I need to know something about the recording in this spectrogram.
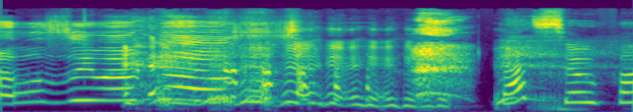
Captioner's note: all laughing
